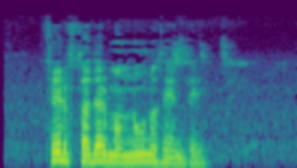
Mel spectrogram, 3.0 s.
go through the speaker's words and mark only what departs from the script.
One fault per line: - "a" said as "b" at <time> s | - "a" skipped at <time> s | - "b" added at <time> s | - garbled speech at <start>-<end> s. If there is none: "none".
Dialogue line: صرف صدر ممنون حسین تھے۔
none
